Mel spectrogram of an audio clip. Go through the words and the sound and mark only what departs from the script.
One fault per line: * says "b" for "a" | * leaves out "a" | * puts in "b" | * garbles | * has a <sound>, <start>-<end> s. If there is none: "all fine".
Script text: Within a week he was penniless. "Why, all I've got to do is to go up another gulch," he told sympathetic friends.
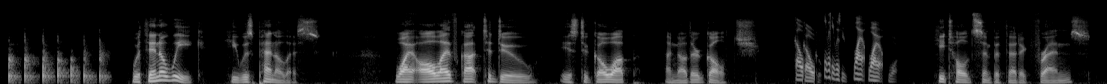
* has a thud, 0.1-1.1 s
* has a chirp, 7.9-9.0 s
